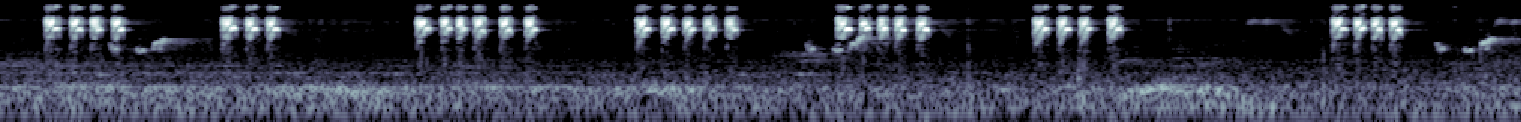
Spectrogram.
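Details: Call of a female crimson sunbird, used to draw in males. Rapid groups of four to six piercing, buzzy high chirps recur roughly every one and a half seconds, separated by short faint whistled slurs, with a clean, quiet background.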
